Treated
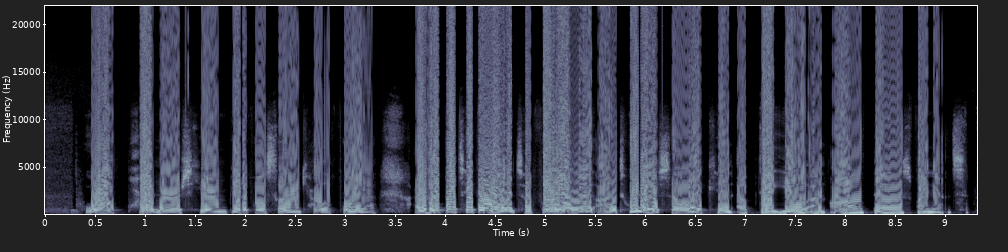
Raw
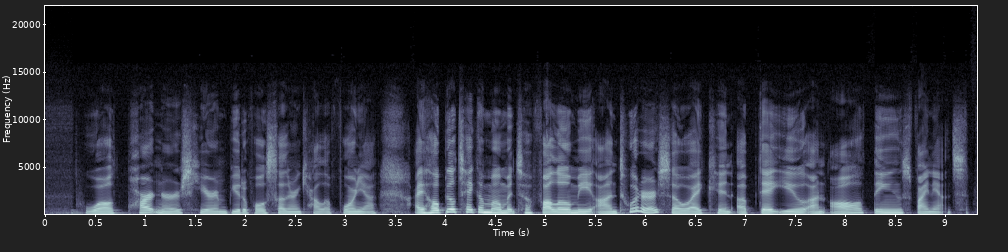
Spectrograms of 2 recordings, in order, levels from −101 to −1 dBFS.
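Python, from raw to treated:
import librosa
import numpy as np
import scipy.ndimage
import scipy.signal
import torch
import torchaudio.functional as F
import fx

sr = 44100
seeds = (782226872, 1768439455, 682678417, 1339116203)

y = (np.mod(10.0 ** (22.5 / 20.0) * x + 1.0, 2.0) - 1.0) / 10.0 ** (22.5 / 20.0)
y = fx.filter_sweep_highpass(y, sr, from_hz=410.0, to_hz=200.0, start_s=6.21, end_s=7.2, q=1.8)
y = fx.dereverb_blind(y, sr, rt60_s=0.76)
y = F.gain(torch.from_numpy(y), -4.0).numpy()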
